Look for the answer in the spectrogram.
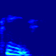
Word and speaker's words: PSE: My middle name begins with an S and then E, but it's pronounced Peace. So I named the album PSE, Pronounced Peace.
